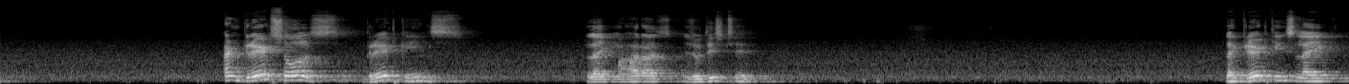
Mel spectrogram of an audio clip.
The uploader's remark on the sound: Live from 'Radha Govinda Asram', Radhakund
